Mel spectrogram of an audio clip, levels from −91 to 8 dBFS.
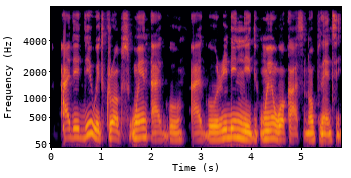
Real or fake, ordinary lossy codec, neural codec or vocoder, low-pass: real; none; none; 7.2 kHz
